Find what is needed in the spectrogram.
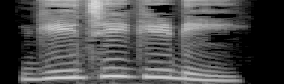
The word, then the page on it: ಗಿಜಿಗುಟ್ಟು: gijiguṭṭu; Kannada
